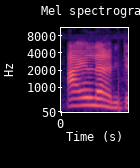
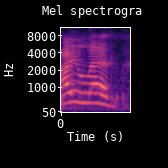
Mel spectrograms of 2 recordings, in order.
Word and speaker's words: island: that is not slide that is island island silent s six one 2 3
